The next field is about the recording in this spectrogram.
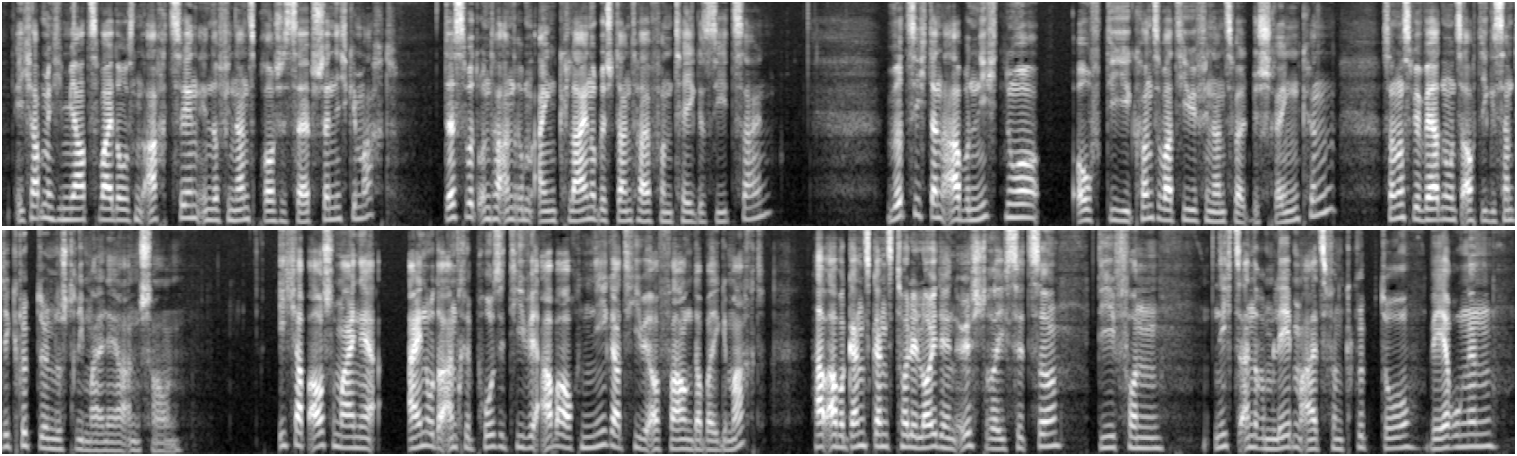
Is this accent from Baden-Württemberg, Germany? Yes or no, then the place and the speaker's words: yes; Baden-Württemberg, Germany; accent: Swabian; Ich bin 24 Jahre alt, komme aus der Nähe von Stuttgart. Für alle, die jetzt meinen wunderbaren Dialekt noch nicht zuordnen konnten. Ich will euch nicht versprechen, dass das Schwäbische bei mir nicht durchkommt.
